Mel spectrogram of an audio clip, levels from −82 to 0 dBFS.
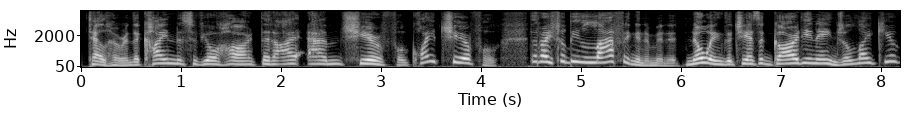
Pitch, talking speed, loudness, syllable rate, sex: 195 Hz, 225 wpm, -18 LUFS, 5.4 syllables/s, male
